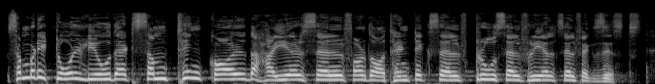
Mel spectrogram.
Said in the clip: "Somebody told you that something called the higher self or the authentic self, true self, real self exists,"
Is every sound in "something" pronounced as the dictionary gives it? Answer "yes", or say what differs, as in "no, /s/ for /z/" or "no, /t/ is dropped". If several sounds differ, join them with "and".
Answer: no, /t/ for /θ/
